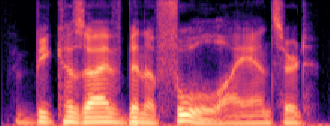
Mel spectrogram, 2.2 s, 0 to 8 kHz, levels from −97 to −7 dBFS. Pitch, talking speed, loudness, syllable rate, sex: 95 Hz, 220 wpm, -16 LUFS, 6.2 syllables/s, male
